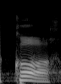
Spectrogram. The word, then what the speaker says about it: corps: Le corps, oui. Et le temps. So we don't pronounce the PS here.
